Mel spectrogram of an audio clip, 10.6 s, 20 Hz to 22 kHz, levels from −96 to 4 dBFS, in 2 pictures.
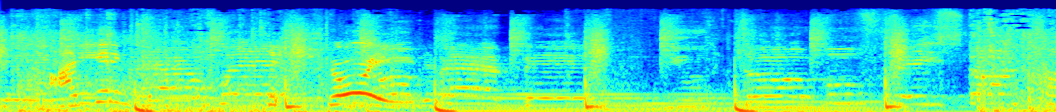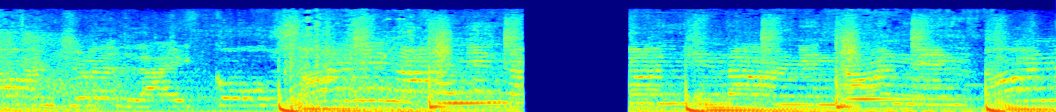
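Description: A rebuffering stall at 7.89 to 8.43 s: playback drained its downloaded audio, fell silent for about 0.53 s, then resumed exactly where it stopped, losing nothing.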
